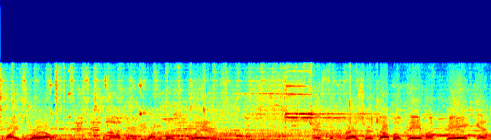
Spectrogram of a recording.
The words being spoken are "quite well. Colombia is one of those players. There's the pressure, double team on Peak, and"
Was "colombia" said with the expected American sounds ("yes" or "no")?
no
